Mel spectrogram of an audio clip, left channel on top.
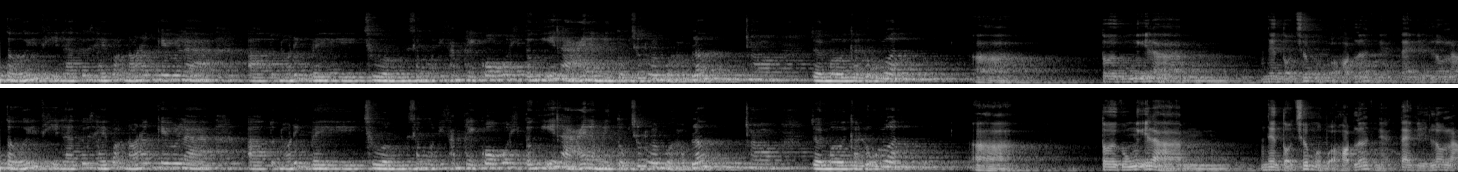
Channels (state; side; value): normal; both; correlation 0.86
